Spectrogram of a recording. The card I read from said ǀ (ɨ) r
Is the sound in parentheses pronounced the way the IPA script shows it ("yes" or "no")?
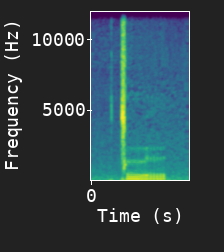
yes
